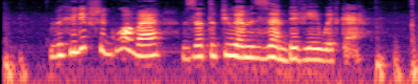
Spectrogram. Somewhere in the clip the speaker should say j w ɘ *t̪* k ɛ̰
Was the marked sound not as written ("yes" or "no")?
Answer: no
